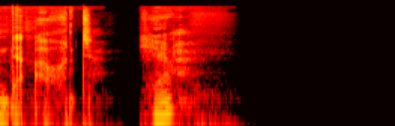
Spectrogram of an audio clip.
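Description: A man speaks calmly into a microphone, close up.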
